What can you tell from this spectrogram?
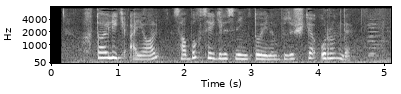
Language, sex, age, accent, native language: Uzbek, female, 18-24, Farg'ona, Uzbek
